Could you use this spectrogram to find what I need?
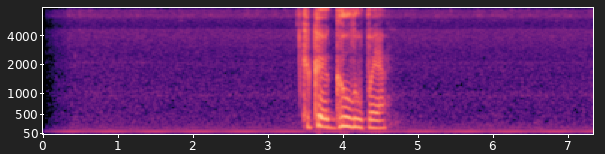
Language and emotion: Russian, angry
